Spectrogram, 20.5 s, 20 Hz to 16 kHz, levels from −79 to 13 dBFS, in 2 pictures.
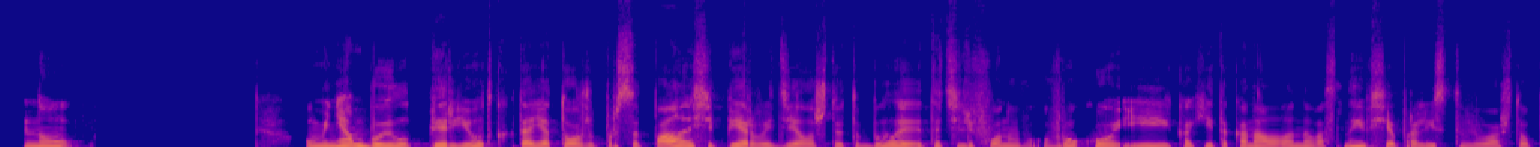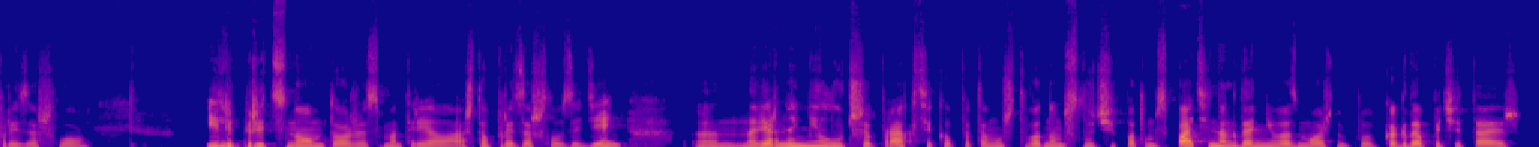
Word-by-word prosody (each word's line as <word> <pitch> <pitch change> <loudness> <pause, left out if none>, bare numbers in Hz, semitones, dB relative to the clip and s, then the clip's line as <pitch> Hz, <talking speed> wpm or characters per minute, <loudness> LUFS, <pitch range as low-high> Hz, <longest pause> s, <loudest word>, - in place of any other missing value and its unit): Ну. 220 +4 0 1.5
У - - 0
меня 215 +12 +5
был 225 -6 +4
период, 220 - +1
когда 180 - 0
я 180 +1 +3
тоже 175 -3 0
просыпалась, 180 - +3
и - - -2
1 175 -3 +1
дело, 160 0 -2
что 160 - -3
это 155 - -11
было- 295 - 0
это 225 -6 -1
телефон 175 -2 -5
в 160 - -15
в 170 - -9
руку 280 - 0
и 205 +4 -3
какие-то 180 0 -5
каналы 155 -4 0
новостные 155 +10 -3
все 175 -7 -2
пролистывала, 165 -2 -6
что 165 0 -7
произошло. 165 -3 -7 0.8
Или 265 +8 +4
перед 210 -6 +1
сном 155 -4 +1
тоже 150 0 -1
смотрела, 150 -1 -3
а - - -6
что 195 - -3
произошло 170 -4 -4
за 155 0 -8
день. 285 - 0 0.5
Эм, 165 -1 -5
наверное, 265 - +5
не 240 -5 +5
лучшая 215 -6 +1
практика, 200 - 0
потому 170 0 -6
что 175 - -11
в - - -4
одном 175 0 -1
случае 175 0 -4
потом 165 0 -4
спать 345 - +7
иногда 225 -8 +4
невозможно 190 -1 -1
п 170 0 -9
когда 200 -2 +4
почитаешь. 175 -2 -1
180 Hz, 160 wpm, -28 LUFS, 165-215 Hz, 1.5 s, спать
